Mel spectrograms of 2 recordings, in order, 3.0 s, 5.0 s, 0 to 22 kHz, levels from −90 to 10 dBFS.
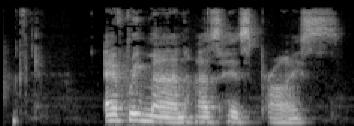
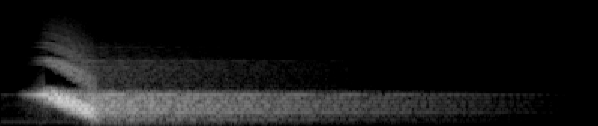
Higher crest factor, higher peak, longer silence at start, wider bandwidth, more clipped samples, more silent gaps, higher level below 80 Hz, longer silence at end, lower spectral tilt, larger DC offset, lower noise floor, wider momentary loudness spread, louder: second, 16 dB vs 22 dB; about the same, -2 dBFS vs 0 dBFS; second, 0.1 s vs 0.3 s; first, 17 kHz vs 6.4 kHz; neither; neither; first, -56 dBFS vs -86 dBFS; second, 0.15 s vs 3.2 s; second, -4 dB/octave vs -5.5 dB/octave; neither; second, -60 dBFS vs -84 dBFS; second, 10 LU vs 27 LU; about the same, -17 LUFS vs -17 LUFS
